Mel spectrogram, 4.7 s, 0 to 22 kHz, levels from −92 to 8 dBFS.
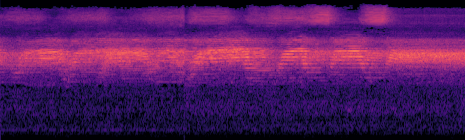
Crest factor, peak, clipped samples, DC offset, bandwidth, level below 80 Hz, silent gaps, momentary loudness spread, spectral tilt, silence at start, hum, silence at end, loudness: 14 dB; -6 dBFS; under 0.1%; under 0.1%; 19.5 kHz; under -90 dBFS; none; 4 LU; 8 dB/octave; 0 s; none; 0 s; -18 LUFS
